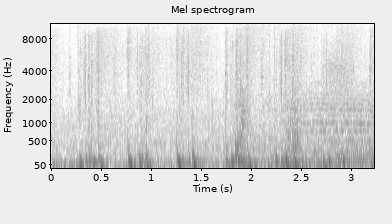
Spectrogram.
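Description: Horse hooves clip-clopping and a whinny from a horse in the Assassin's Creed Origins video game, rhythmic hoofbeats close by with a neigh mixed into the stream of steps.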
